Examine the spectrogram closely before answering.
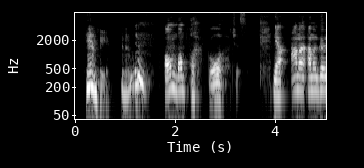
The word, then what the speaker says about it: embonpoint: you all are aware, that is pronounced embonpoint, which is perhaps plump in French. Means plump. And it's got to be one of the most fabulous ways of describing a fat bitch, like embonpoint.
